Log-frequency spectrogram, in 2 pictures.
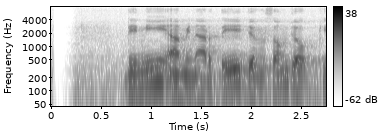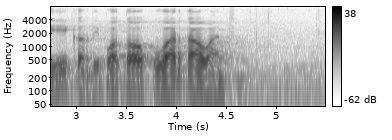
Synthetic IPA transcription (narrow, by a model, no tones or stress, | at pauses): diniaminart̪id͡ʒɨŋsɔŋd͡ʒɔkikɨrdipɔt̪ɔkuwart̪awan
